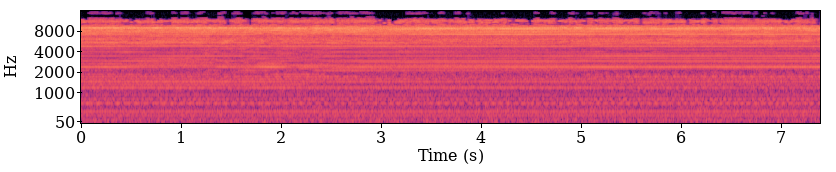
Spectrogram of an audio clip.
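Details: Replacement AC compressor on a mid-2018 Tesla Model 3 as the R134A can nears empty during low-side recharge: a steady, even electric hum with fixed tones, no rattle or surging; running smoothly.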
